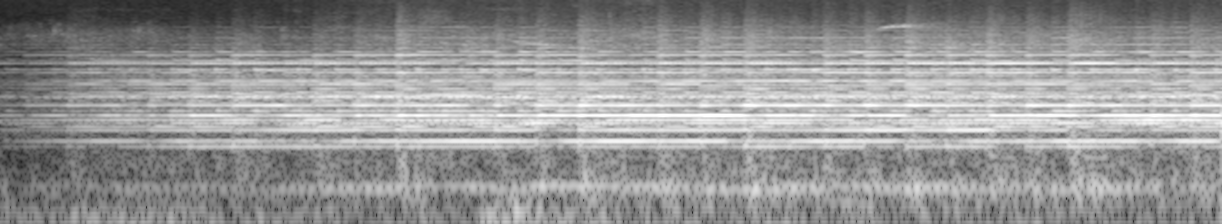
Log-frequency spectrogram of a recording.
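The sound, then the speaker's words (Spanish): Church bells ring a steady repique peal, from a recording by the Joaquín Díaz foundation; their overlapping strikes blend into a dense, sustained metallic hum of bright ringing tones that stays loud throughout, with no voices. “Estos toques de campana forman parte de una grabación de la fundación del amigo Joaquín Díaz.”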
